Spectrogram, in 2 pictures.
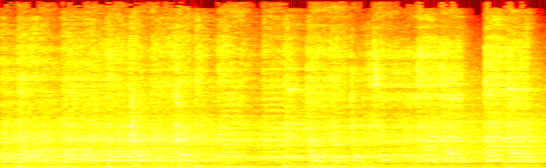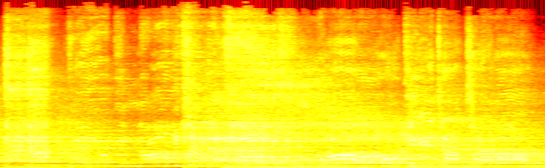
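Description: Live K-pop group performance played loud over an arena sound system: a heavy bass beat under male group vocals. The bass drops out briefly about six and a half seconds in, then comes back.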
